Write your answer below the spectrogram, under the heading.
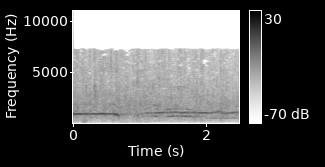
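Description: A group applauds a quiz contestant who leads by one point, with dense, steady clapping that holds at an even loudness for the whole stretch, with a faint thin tone running faintly underneath.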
